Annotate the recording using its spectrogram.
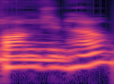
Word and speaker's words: Bong Joon-ho: Bong Joon-ho. – Bong Joon-ho.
